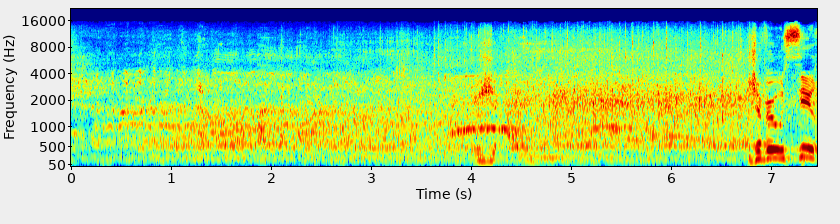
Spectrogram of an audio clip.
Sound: laughter

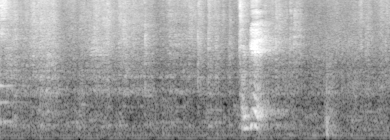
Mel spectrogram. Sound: rustling

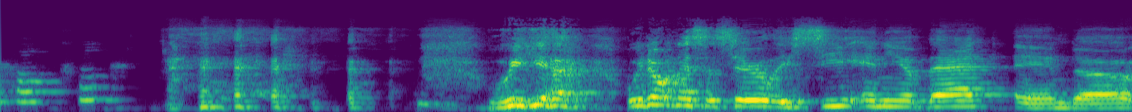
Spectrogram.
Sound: laughs

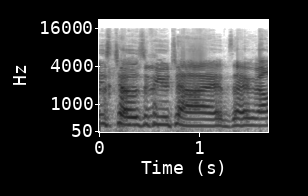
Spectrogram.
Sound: laughter

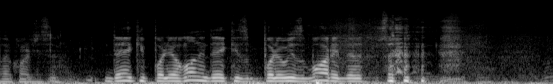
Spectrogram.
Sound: laughs

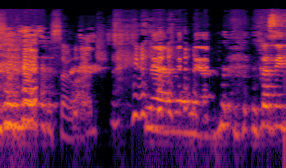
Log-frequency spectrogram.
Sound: chuckles

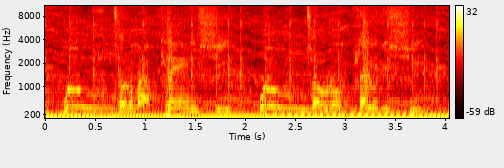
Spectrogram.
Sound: woo

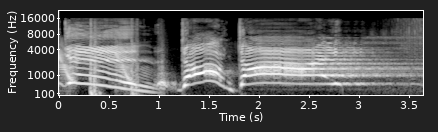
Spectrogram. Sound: echoing

